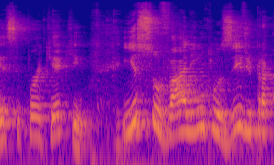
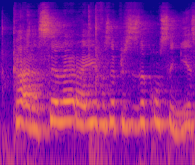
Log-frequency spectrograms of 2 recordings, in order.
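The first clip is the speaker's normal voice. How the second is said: mock pep talk; 8 semitones higher, 3 dB louder, faster than usual. Teacher cheering himself on.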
